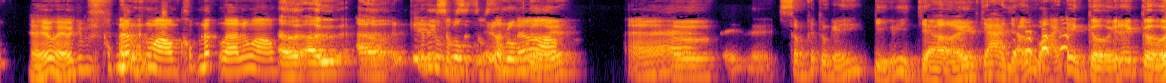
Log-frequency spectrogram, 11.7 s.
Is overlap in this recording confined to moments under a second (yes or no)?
no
